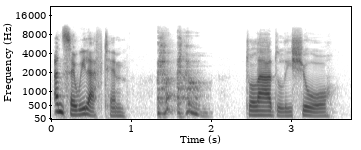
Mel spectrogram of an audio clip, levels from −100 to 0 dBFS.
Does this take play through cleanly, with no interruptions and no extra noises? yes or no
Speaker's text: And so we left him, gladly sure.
no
